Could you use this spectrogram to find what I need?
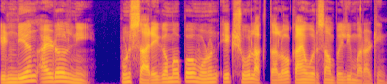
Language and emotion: Goan Konkani, neutral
